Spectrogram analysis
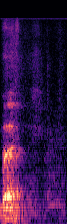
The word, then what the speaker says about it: Byrne: Alright, yeah, for those who don't know, my surname is Byrne, but it's spelled B-Y-R-N-E. Okay, Irish people are very, very confused. Alright? So, you burn the leftovers.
